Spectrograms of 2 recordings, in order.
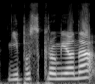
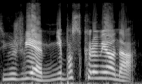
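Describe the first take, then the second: First: "Nieposkromiona" high and loud with a questioning rise; yelled question. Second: "nieposkromiona" high and loud with a falling end; yelled exclamation. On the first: Kleofas guessing the password, yelling "Nieposkromiona" with rising end. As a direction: call out "Nieposkromiona" as a guess, ending upward. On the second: Kleofas sure of the password, yelling "nieposkromiona" as exclamation. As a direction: exclaim "nieposkromiona" triumphantly, landing downward. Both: A narrator's reading. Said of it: "wrzasnął Kleofas".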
